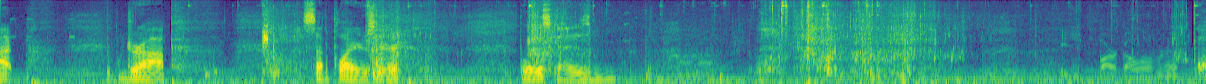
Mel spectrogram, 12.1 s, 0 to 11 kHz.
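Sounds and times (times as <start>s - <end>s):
faint low hum: 0.0s - 12.0s
fish splashing in a net: 7.8s - 9.7s.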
